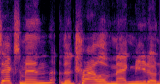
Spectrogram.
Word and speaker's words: Magneto: It's Magneto, yeah.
